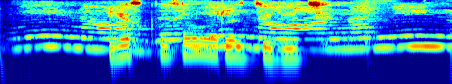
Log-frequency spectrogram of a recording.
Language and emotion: Russian, neutral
